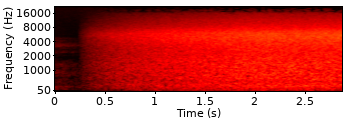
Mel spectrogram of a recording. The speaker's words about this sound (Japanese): 素晴らしい滝ですね。 そうですね、いい滝ですよね。 この場所というのはどういう場所ですか？ 唐岳の中腹にあたる 唐岳、 はい、トドロキの滝という名前ですけど、非常に水質のいい滝なんですよね。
